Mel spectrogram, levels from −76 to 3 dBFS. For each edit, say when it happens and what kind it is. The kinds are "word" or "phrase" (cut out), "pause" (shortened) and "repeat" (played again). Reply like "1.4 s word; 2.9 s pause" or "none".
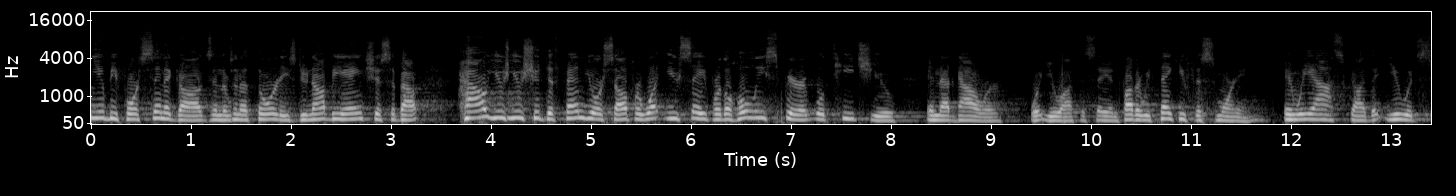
1.4 s word; 4.2 s repeat; 5.9 s word; 8.7 s word; 11.0 s phrase; 11.8 s pause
